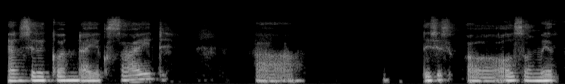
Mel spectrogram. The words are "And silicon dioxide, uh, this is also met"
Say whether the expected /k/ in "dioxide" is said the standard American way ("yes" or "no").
yes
